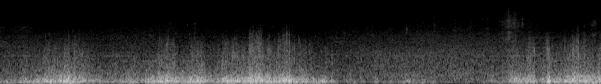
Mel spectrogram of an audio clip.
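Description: Wind buffeting the microphone in gusts: a rough rumble that eases off for a couple of seconds past the middle and picks up again near the end.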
